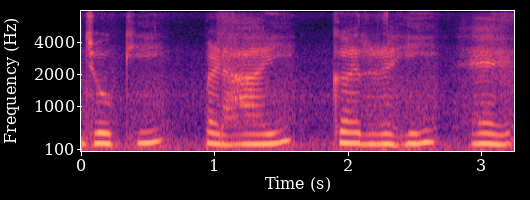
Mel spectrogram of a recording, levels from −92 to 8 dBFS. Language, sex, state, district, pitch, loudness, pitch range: Hindi, female, Chhattisgarh, Raipur, 215 Hz, -15 LUFS, 205-230 Hz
